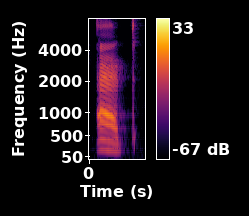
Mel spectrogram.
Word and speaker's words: at: ये लिखा गया ए, तो एट, अट नहीं बोलेंगे इसको, एट, ए साउंड प्रोड्यूस होगा इसमें।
